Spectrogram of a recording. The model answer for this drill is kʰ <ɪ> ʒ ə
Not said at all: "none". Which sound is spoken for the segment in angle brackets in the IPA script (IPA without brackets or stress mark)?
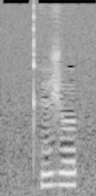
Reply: ɪ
